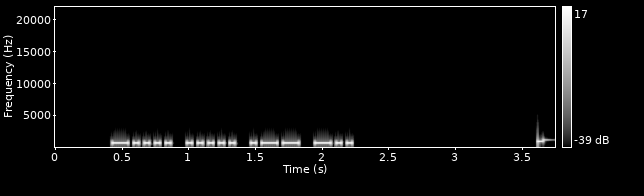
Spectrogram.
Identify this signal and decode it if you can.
Morse code, heard as a keyed tone, about 28 wpm, 700 Hz. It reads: 65WD
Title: Four Challenging Letter-Number Combinations 30wpm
